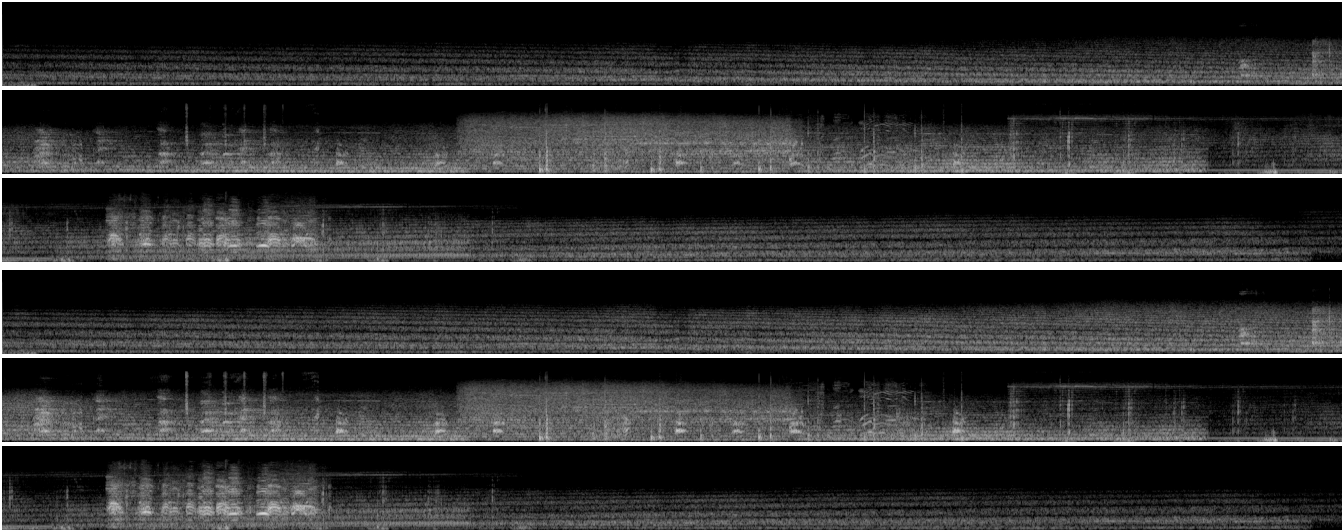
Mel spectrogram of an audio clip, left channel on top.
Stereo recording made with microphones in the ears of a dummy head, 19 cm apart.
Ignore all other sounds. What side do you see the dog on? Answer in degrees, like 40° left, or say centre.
40° right.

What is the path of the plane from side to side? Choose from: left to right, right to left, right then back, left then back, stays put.
right to left.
